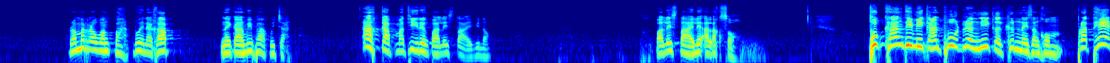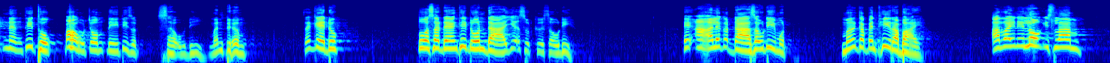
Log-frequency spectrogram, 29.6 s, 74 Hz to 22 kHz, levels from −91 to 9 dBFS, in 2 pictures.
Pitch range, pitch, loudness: 205-300 Hz, 240 Hz, -26 LUFS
